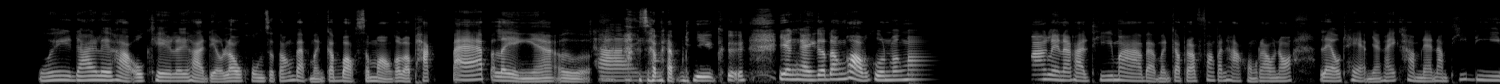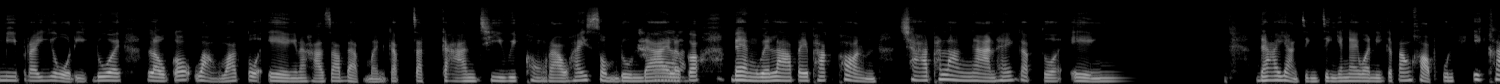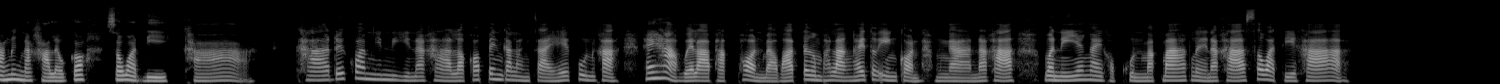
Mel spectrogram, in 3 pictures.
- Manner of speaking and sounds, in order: laughing while speaking: "อาจจะแบบดีขึ้น"; distorted speech
- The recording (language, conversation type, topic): Thai, advice, ฉันจะจัดสรรเวลาเพื่อพักผ่อนและเติมพลังได้อย่างไร?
